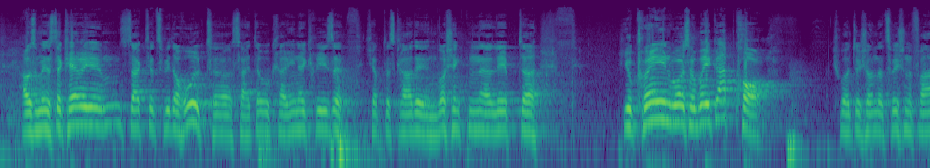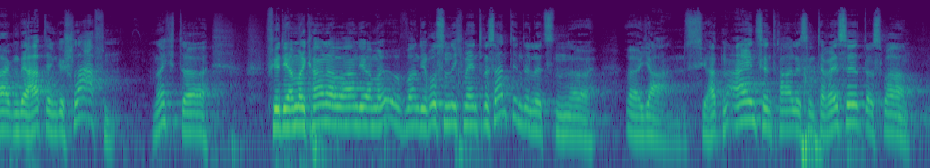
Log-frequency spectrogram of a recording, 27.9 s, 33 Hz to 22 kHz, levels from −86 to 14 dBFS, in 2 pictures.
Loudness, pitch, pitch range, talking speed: -20 LUFS, 150 Hz, 135-180 Hz, 125 wpm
